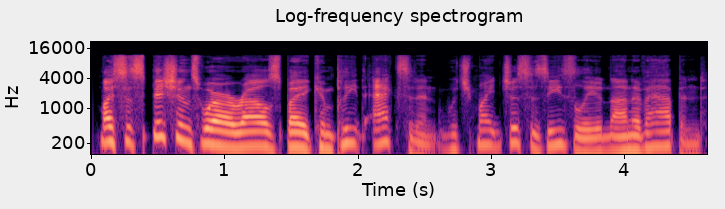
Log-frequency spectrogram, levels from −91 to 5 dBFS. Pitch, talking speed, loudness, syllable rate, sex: 160 Hz, 210 wpm, -19 LUFS, 6.4 syllables/s, male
